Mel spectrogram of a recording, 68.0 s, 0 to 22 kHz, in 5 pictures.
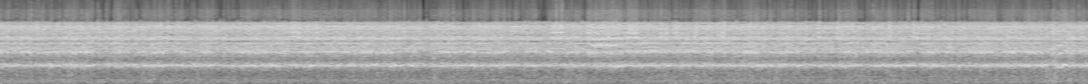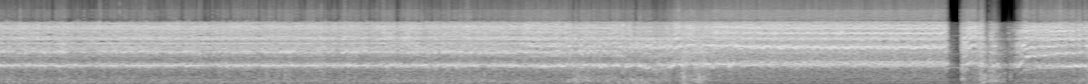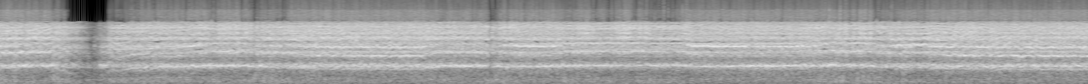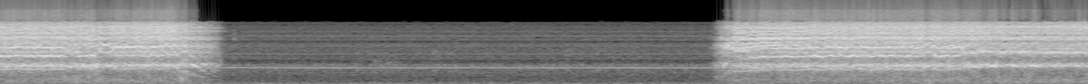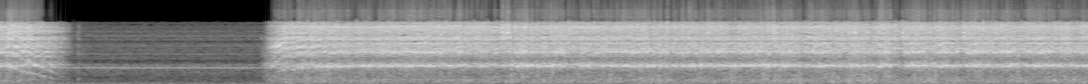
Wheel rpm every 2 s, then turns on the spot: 230, 230, 230, 230, 230, 230, 230, 230, 230, 230, 210, 280, 230, 170, 150, 220, 220, 230, 220, 220, 210, 130, 0, 0, 10, 190, 220, 90, 10, 200, 230, 230, 230, 230.
none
